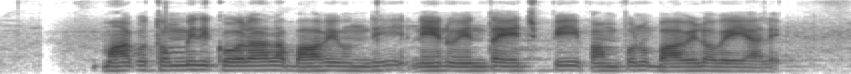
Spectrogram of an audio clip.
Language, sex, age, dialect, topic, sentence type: Telugu, male, 18-24, Telangana, agriculture, question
